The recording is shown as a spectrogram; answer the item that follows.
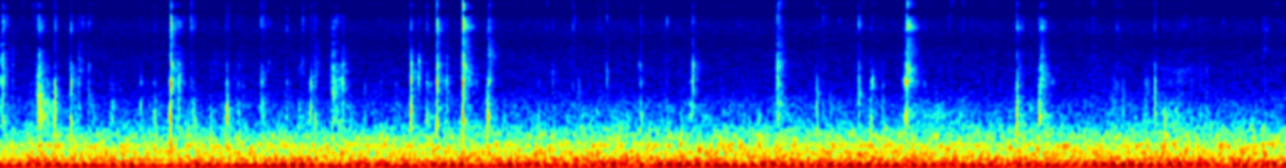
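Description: Baby squirrel suckling formula from a feeding syringe: small, irregular wet clicks and smacks, a few a second. A steady low hum runs underneath.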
